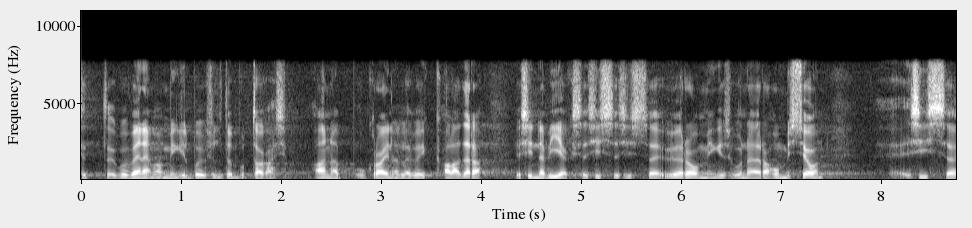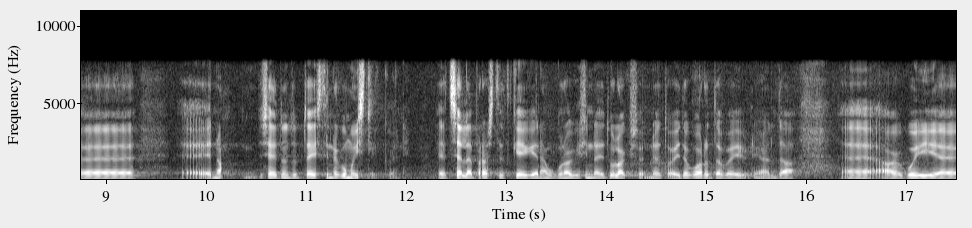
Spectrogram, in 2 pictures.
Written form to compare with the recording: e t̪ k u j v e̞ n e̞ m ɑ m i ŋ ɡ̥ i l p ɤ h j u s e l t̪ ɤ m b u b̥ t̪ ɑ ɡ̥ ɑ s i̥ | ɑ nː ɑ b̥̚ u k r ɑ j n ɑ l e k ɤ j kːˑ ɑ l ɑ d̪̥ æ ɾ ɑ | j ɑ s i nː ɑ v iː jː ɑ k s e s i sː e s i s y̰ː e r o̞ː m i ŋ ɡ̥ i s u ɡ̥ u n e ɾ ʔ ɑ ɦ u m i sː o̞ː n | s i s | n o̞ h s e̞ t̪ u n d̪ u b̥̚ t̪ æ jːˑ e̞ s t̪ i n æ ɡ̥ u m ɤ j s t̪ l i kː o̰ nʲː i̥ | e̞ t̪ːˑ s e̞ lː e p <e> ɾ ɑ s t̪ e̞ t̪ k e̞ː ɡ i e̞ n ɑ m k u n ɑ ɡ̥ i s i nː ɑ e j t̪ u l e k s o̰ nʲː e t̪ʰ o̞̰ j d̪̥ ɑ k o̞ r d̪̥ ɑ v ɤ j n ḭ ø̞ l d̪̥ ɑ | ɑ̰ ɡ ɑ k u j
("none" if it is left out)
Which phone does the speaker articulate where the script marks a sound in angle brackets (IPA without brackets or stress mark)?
æ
